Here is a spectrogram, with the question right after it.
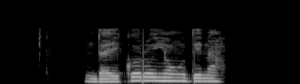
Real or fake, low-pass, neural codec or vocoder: real; 5.4 kHz; none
